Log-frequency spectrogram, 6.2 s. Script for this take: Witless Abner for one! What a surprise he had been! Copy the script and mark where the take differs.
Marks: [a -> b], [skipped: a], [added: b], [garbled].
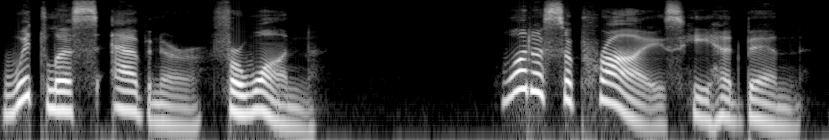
Witless Abner for one! What a surprise he had been!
